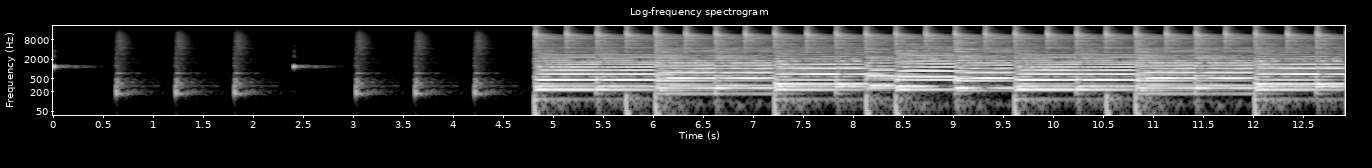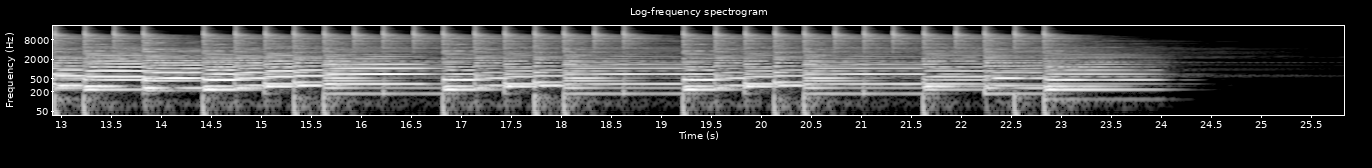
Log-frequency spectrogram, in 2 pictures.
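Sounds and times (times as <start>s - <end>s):
old English saxophone: 4.8s - 24.3s.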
